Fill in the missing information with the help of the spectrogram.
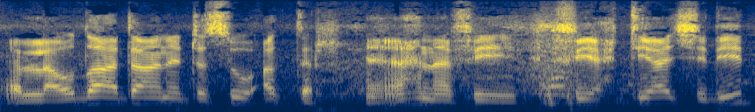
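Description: A man's voice: fairly high pitch, steady tone, quick pace, background noise. A man giving an informal spoken interview answer for a news report.

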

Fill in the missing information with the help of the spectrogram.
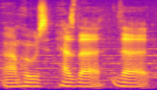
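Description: A man's voice: deep voice, monotone, takes it slowly, creaky, soft background music. A man narrating a tabletop game as game master, improvising as he goes.

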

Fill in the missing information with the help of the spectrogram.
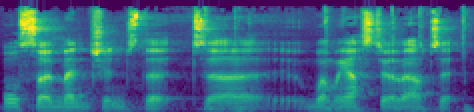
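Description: Male podcast host, gravelly and bright, dry and chatty. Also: fairly low pitch, moderate pace, slight background noise. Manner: reads listener questions, chatty and dry. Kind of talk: casual podcast chat.

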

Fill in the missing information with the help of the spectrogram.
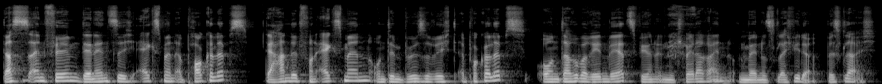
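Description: A man's voice: medium pitch, a little fast, few pauses. A man hosting a film podcast, chatting casually in informal, colloquial language.

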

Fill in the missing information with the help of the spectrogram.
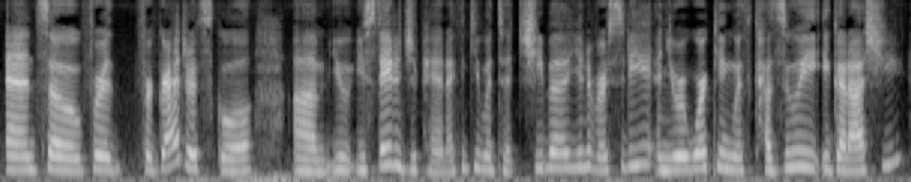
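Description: A woman's voice: fairly high pitch, fairly quick, few pauses, a bit bright, clear, resonant tone, dry recording. A woman in her twenties hosting a science interview, asking questions with frequent "um" and "uh" fillers. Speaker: interview host, graduate student. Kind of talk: scripted intro then interview questions. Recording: dry close mic with faint music.

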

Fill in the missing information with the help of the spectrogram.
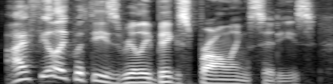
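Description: A man's voice: medium pitch, wildly swooping pitch, brisk, creaky, a little mellow. A man from Northeast Ohio hosting a talk podcast, discussing things in a casual, informal, conversational way. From Northeast Ohio, United States. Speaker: podcast host.

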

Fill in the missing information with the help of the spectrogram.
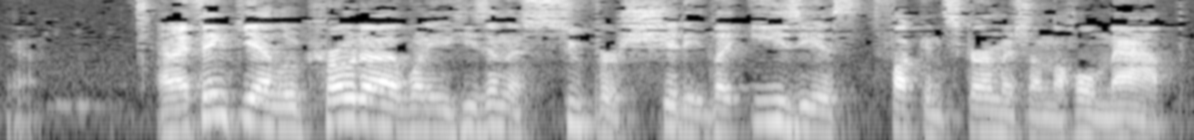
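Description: A man's voice: medium pitch, brisk, a bit bright, slightly rough. A man casually co-hosting a podcast, rambling through game lore with restarts and laughing banter. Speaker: podcast co-host.

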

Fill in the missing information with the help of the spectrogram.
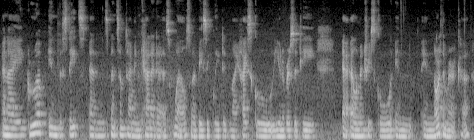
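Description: A woman's voice: sits low, little pitch movement, fairly quick, a little mellow, a little hiss or hum. A middle-aged woman from Hong Kong, a guest on a podcast interview, explaining things earnestly with frequent restarts over a remote call. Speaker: guest, operations director.

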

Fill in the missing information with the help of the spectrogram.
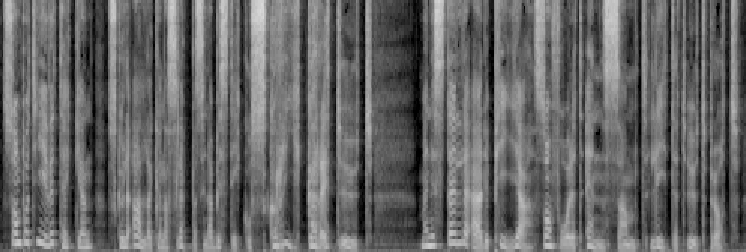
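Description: A woman narrating a story aloud in a measured, expressive way. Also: mid-range voice. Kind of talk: audiobook reading.

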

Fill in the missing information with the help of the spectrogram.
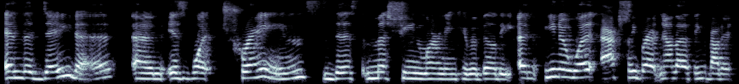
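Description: A woman guest on a podcast interview who explains AI in a lively, chatty way, with lots of fillers and frequent laughter. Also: medium pitch, normal speed, few pauses, poor audio. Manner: animated, laughs often, many fillers. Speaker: guest expert on AI.

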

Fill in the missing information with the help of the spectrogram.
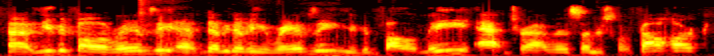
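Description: A man's voice: high voice, big pitch swings, normal speed, vocal fry, a little mellow, husky, dry recording. A man co-hosting a wrestling podcast in a laid-back, playful chat, and signing off the show. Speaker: podcast co-host. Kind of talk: casual chat. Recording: dry, dull lo-fi sound.

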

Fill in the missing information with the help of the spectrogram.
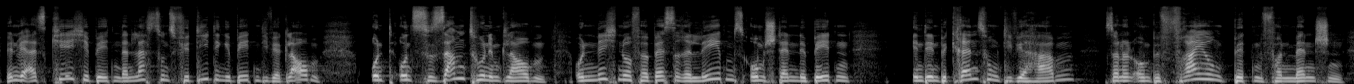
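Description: A young male pastor delivers a sermon in a lively storytelling way, acting out the scene and asking his listeners pointed questions. His voice sits high for a man.

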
